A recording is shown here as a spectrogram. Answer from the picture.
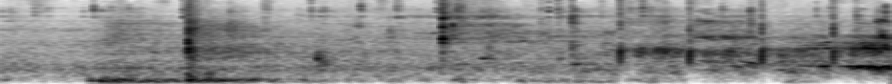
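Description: Ping-pong balls clicking sharply on tables and paddles in a large echoing hall, quickening into a rapid run of clicks near the end, with a heavy low thud about half a second in.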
